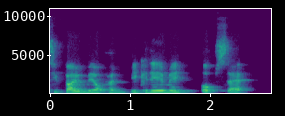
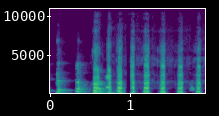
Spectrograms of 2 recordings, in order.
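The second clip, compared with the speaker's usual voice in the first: long, helpless chuckling; real laugh; 3 semitones higher than usual. Real, not acted. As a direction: laugh heartily at your own joke. Laughs at own joke.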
